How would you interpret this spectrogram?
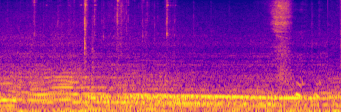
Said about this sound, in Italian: siamo solo su una Ferrari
